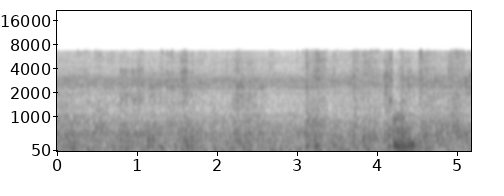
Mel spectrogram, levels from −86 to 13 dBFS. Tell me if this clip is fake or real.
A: real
